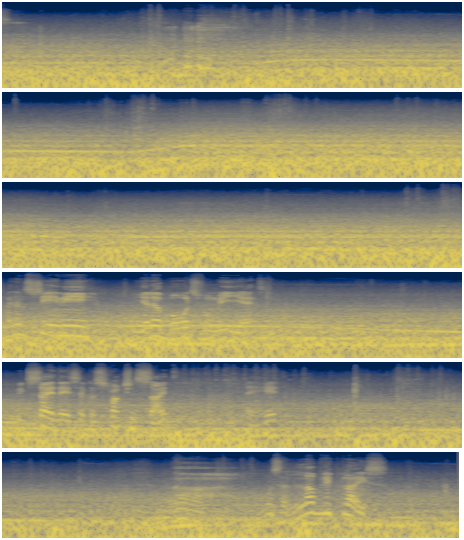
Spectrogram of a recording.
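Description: A truck's diesel engine drones steadily from inside the cab, rising and falling in pitch as it pulls.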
